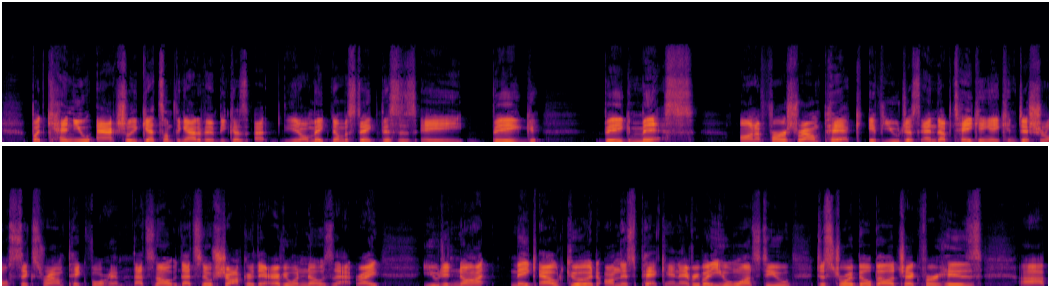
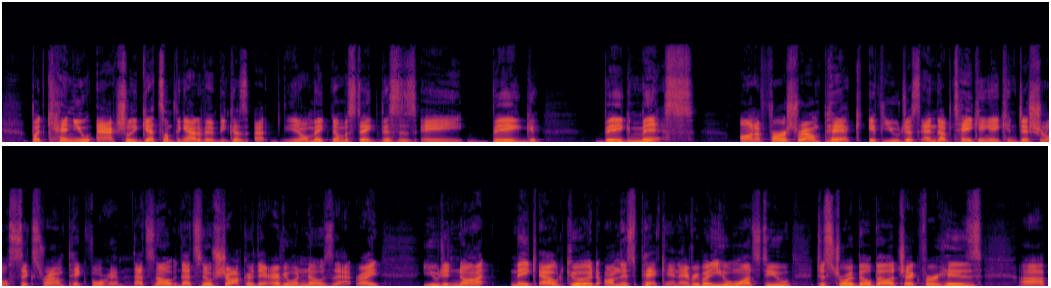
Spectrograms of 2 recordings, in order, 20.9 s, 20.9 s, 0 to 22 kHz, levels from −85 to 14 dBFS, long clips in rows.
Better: second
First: thin; somewhat; fading below 300 Hz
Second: none

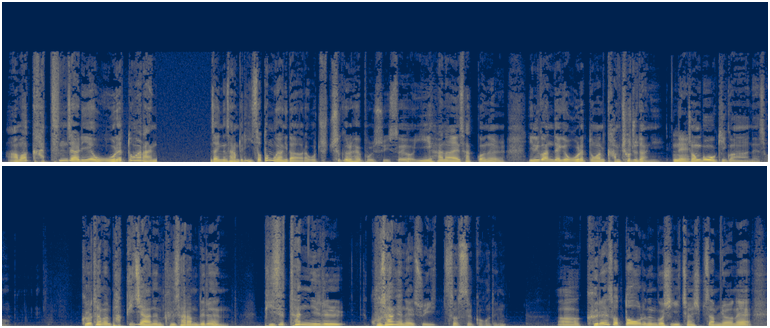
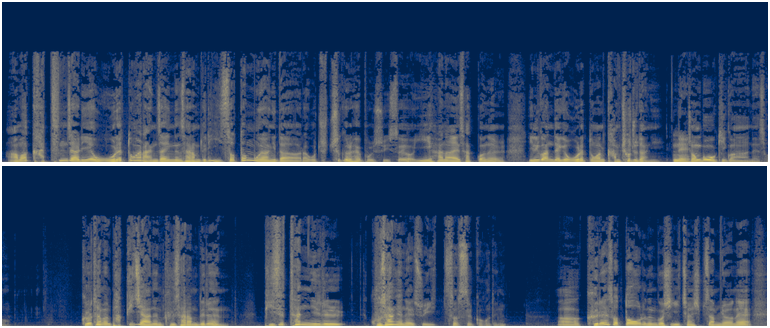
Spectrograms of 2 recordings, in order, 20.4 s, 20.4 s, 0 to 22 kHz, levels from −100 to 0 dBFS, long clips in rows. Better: second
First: audio freezing; at 2 s for 0.5 s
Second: none

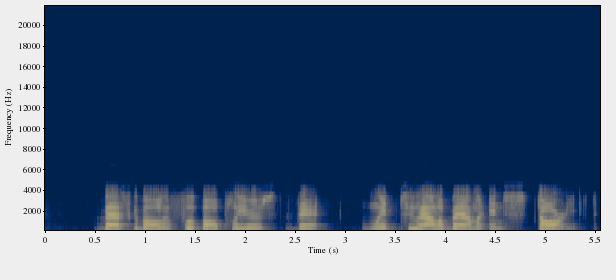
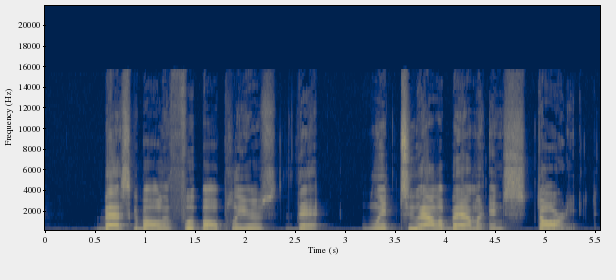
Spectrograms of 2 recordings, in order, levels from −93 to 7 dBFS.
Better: second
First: phone-call audio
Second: none

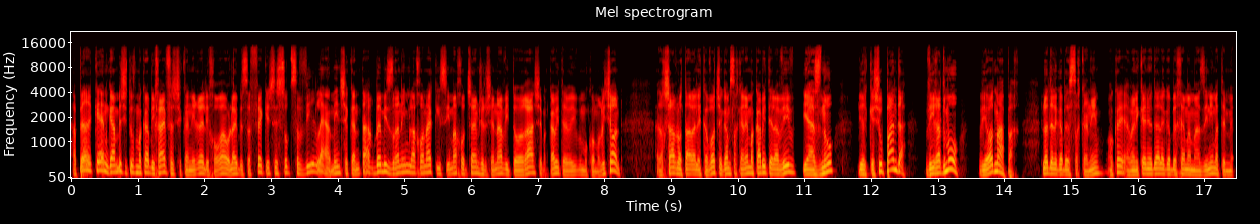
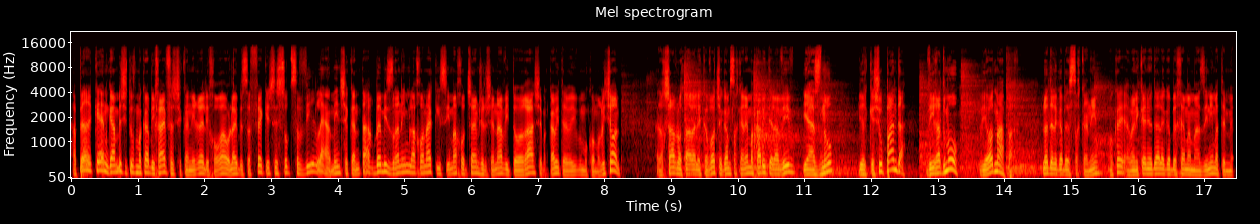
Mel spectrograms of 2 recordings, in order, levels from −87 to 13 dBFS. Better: first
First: none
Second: footsteps; noticeable; from 9 to 16 s; peak 7 dB below the speech

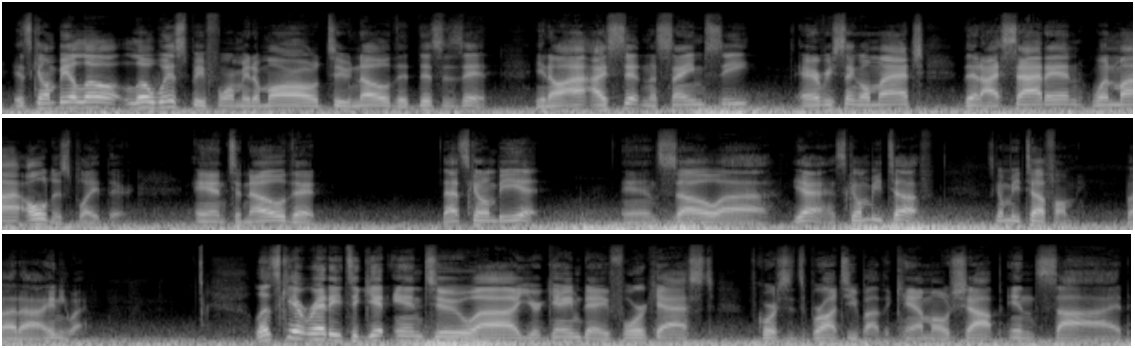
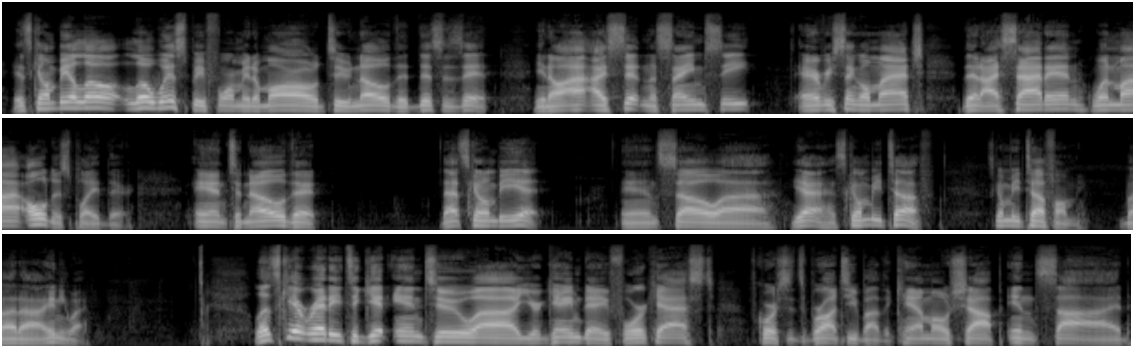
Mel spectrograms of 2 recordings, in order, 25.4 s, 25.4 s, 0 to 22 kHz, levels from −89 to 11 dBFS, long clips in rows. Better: second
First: wind noise on the microphone; occasional gusts; 20 dB below the speech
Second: none

